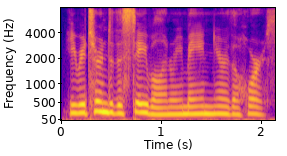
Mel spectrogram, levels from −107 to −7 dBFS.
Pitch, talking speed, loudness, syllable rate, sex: 200 Hz, 280 wpm, -17 LUFS, 7.8 syllables/s, female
